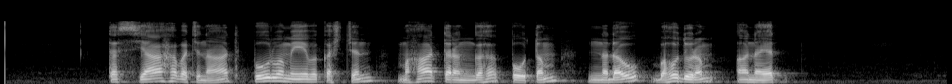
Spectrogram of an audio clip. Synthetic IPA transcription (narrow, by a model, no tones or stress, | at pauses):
t̪ɐsjaːɦɐʋɐt͡ʃɐnaːt̪puːɾʋɐmeːʋɐkɐʂt͡ʃɐnmɐɦaːt̪ɐɾɐŋɡɐɦɐ̆poːt̪ɐmnɐd̪ɐwbɐɦud̪uɾɐmɐnɐjɐt̪̚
